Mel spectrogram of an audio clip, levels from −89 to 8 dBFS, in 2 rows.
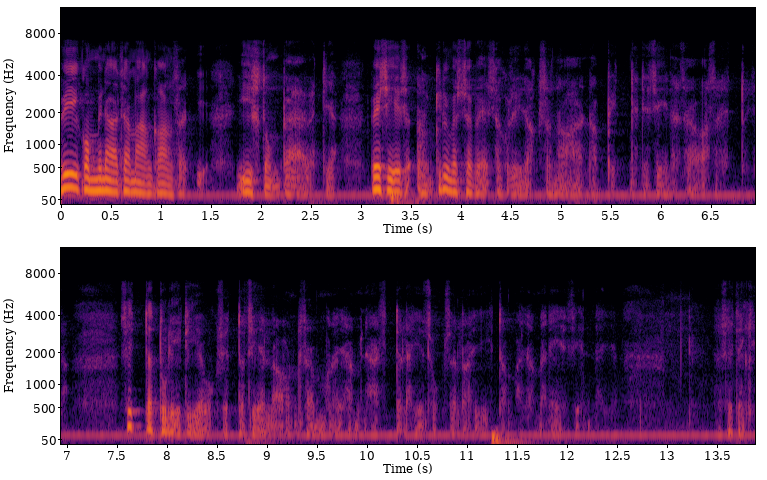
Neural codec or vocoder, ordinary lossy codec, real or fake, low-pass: none; none; real; 7.2 kHz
